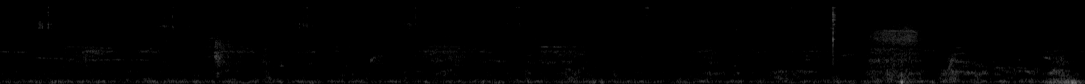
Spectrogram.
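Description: Faint snips of large tailoring scissors cutting through cotton blouse fabric, roughly one cut a second. A brief louder rustle of the fabric comes near the end.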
